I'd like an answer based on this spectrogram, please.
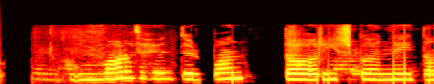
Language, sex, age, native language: Icelandic, male, 18-19, Icelandic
